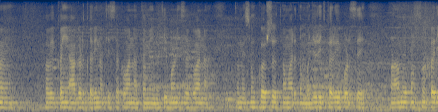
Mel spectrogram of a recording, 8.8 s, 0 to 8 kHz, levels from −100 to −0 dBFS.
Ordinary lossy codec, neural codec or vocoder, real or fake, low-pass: none; none; real; none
